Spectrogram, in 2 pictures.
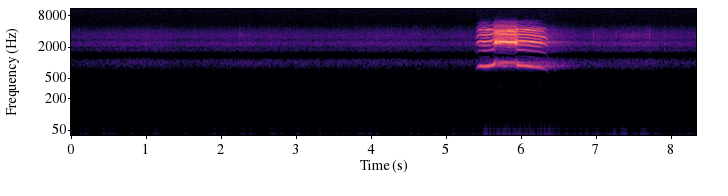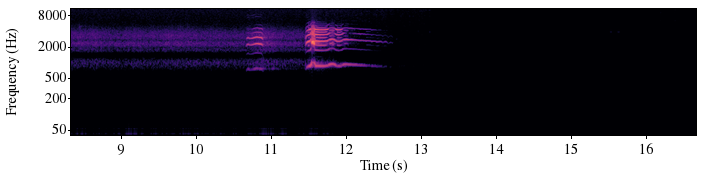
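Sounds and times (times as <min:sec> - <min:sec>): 
tawny owl hooting: 0:05.4 - 0:06.6, 0:10.7 - 0:12.4.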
